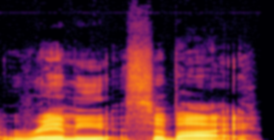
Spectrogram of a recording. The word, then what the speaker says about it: Rami Sebei: It is, I might say this wrong, Rami Sebei, S-E-B-E-I.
